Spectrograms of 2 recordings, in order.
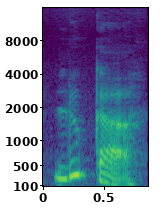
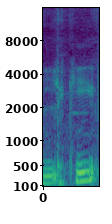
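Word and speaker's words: lykke: the little book of Licky, Luca, as it's pronounced on the back, which means happiness. It says on the back how to pronounce it, Luca, so not Licky at all.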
